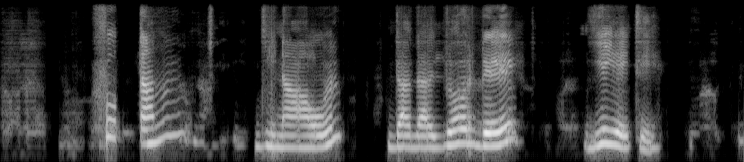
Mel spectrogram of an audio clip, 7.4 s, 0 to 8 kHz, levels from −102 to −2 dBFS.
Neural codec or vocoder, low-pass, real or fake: codec, 16 kHz in and 24 kHz out, 0.6 kbps, FireRedTTS-2 codec; 7.2 kHz; fake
